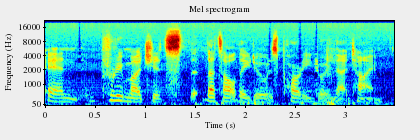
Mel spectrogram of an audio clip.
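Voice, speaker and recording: A woman talks at a fairly quick pace with vocal fry. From US Midwest, Lincoln, Nebraska. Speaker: lawyer and scientist. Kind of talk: career talk to students. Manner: casual.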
